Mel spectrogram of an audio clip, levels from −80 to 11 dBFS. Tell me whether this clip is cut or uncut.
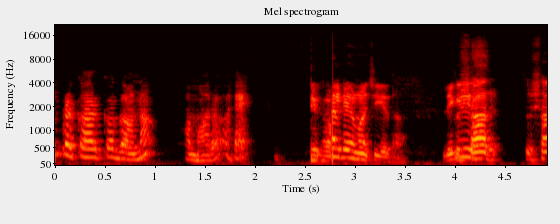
cut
